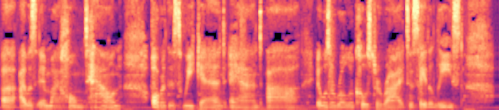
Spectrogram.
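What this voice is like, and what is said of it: Hoarse voice. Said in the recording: “I am very hoarse from too much St. Paddy's Day celebration in Chicago”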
